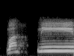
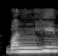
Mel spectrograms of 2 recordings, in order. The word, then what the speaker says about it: वह्नि: Vijaya Vimala वन्द्या वन्दारुजनवत्सला वाग्वादिनी वामकेशी वह्नी मण्डलवासिनी. This is pronounced as Vanhi Mandalavasini. Vanhi. वह्नि.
